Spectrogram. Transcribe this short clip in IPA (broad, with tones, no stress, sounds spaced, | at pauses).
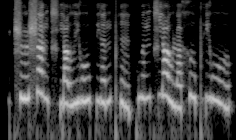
ʈ͡ʂ ɻ̩˧˥ ʂ a˥˩ n t͡ɕʰ j ɑ˩ ʊ̯ l j o˧˥ ʊ̯ p j ɛ˧˥ n pʰ ḛ˨˩ ɪ̯ k w ə˥ n t͡ɕ j ɑ˥˩ ʊ̯ ɻ ä˩ x ɤ˥˧ pʰ j o˥˩ ʊ̯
